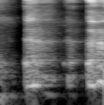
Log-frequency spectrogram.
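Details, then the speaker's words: Adult with Tourette syndrome, talking during a home recording: two abrupt, forceful coughs close together, a coughing vocal tic that can sometimes be suppressed; vocal tic (coughing) in Tourette syndrome. "Sometimes Tourette's is mind over matter. I can stop that."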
